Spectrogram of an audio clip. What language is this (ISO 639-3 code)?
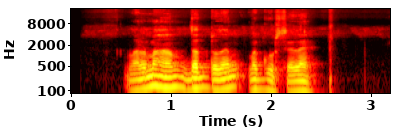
som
